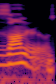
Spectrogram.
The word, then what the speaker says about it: genre: It's pronounced Zru.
